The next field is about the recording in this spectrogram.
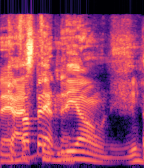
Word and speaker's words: Castiglione: Castiglione. – That was the best pronunciation I've ever heard you deliver, yeah.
